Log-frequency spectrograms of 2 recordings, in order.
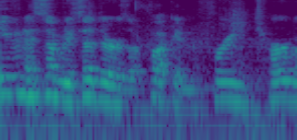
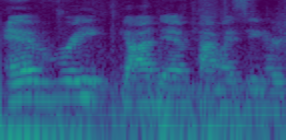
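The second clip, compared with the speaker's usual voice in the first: usual speaking voice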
